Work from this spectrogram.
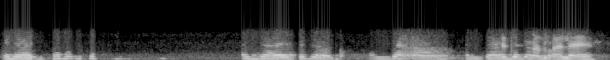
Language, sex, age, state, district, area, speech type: Malayalam, female, 30-45, Kerala, Idukki, rural, conversation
